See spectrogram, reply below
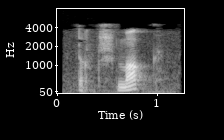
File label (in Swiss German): "gschmack", Alsace; vin; l’odeur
